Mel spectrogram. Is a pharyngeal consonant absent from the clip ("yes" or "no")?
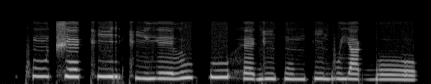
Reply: yes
